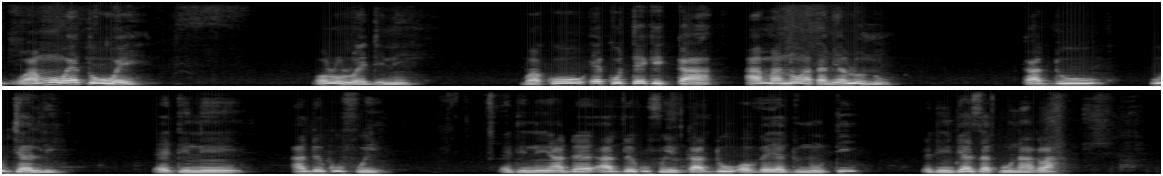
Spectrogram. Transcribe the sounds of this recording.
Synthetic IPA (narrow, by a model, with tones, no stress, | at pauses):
wʊ̰˨a̰˨mʊ̃˦ɛ˦t̪ʊ˦˨wɛ˨ | ɔ̰˦lʊ˨lʊ˨ɛ˨dɪ˨nɪ̃˨ | bʊ˨a˨kʊ˦ɛ˦kʊ˦t̪ɛ˦kɪ˨ka˦ | a˨mã˨nʊ̃˦a˨t̪a˨mĩ˨a˨lo˦nʊ̃˨ | ka˨dʊ˦ | wu˦d͡ʒɛ˨li˨ | ɛ̰˨dɪ˨nɪ̃˨ | a˨dʊ˦ɛ˦ku˦fu˨e˦ | ɛ̰˨dɪ˨nɪ̃˨a˨˦a˨dʊ˦ɛ˦ku˦fu˨e˨ka˨dʊ˦ɔ˨vɛ˨jɛ˨du˨nũ˨˦t̪i˦ | ɛ̰˨dɪ˨nɪ̃˨bi˦a˦zɛ˨k͡po˨nã˨˦ɣla˦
